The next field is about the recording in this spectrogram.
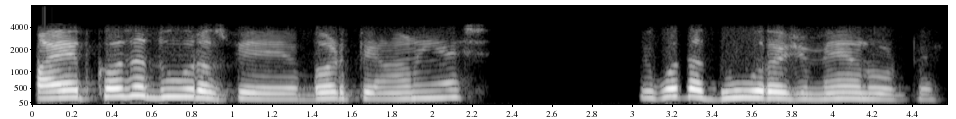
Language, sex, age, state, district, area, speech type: Kashmiri, male, 18-30, Jammu and Kashmir, Bandipora, rural, conversation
